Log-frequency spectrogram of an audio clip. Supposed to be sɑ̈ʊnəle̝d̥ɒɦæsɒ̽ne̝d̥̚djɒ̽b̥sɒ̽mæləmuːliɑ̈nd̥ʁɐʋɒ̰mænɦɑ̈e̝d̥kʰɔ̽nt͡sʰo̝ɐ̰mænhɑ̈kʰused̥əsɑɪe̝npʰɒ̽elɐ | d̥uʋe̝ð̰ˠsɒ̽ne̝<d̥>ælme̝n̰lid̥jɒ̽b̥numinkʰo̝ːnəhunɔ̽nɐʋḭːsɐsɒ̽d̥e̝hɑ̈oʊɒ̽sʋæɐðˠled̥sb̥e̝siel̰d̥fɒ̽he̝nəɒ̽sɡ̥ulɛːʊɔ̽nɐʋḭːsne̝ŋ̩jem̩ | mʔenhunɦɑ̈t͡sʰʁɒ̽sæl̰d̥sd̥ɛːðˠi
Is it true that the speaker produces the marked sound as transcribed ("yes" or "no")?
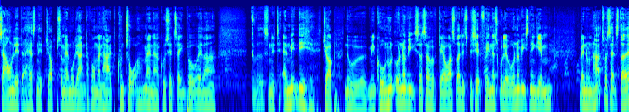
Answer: yes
